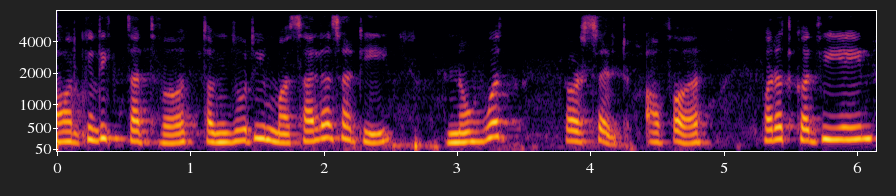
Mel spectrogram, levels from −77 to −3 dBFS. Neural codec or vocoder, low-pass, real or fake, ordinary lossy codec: codec, 16 kHz, 4 kbps, X-Codec, HuBERT features, trained on LibriSpeech; 7.2 kHz; fake; none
